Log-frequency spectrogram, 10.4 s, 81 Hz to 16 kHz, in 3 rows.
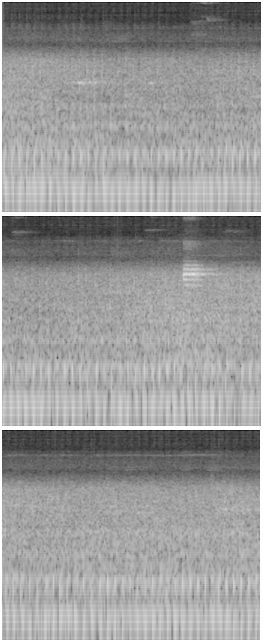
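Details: Suzuki Satria FU 150 single after engine teardown and rebuild; even steady beat about two hundred pulses a minute, no knocks or rattles, runs smooth and healthy.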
